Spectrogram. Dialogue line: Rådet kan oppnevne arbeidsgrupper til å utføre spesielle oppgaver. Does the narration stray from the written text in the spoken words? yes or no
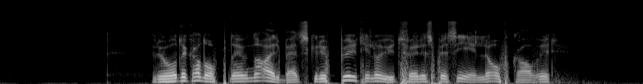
no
